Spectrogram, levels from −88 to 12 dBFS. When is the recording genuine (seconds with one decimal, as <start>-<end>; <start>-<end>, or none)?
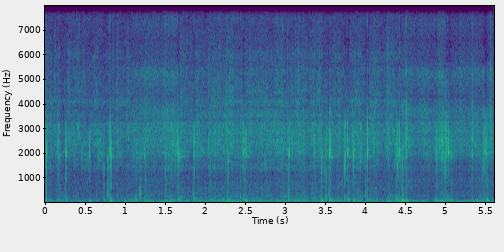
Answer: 0.0-1.1; 1.7-4.5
